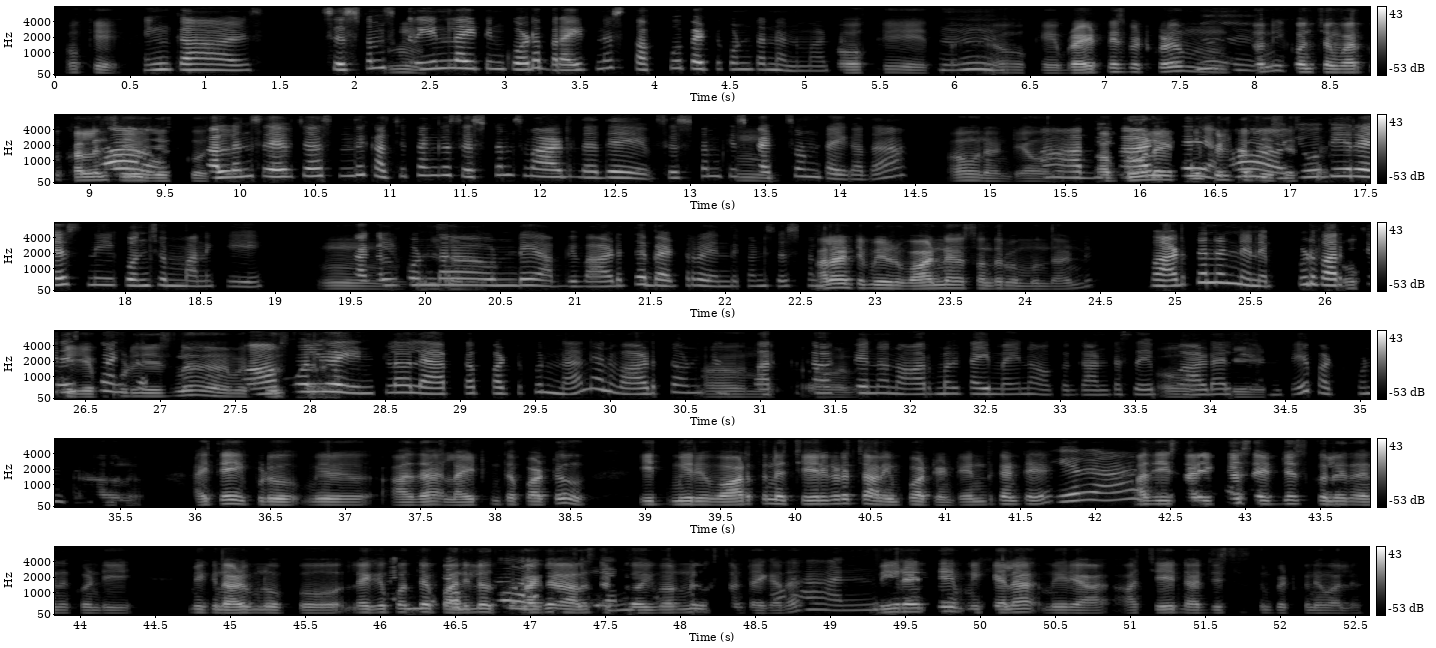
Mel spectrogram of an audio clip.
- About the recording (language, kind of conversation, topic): Telugu, podcast, మీ ఇంట్లో పనికి సరిపోయే స్థలాన్ని మీరు శ్రద్ధగా ఎలా సర్దుబాటు చేసుకుంటారు?
- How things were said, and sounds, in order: in English: "సిస్టమ్ స్క్రీన్ లైటింగ్"; in English: "బ్రైట్నెస్"; static; in English: "బ్రైట్నెస్"; in English: "సేవ్"; in English: "సేవ్"; in English: "సిస్టమ్స్"; in English: "సిస్టమ్‌కి స్పెక్ట్స్"; other background noise; in English: "బ్లూ లైట్‌ని ఫిల్టర్"; in English: "యువీ రేస్‌ని"; in English: "బెటర్"; in English: "సిస్టమ్"; in English: "వర్క్"; in English: "ల్యాప్టాప్"; in English: "వర్క్"; in English: "నార్మల్ టైమ్"; in English: "లైటింగ్‌తో"; in English: "చైర్"; in English: "ఇంపార్టెంట్"; in English: "సెట్"; background speech; in English: "చైర్‌ని అడ్జస్ట్"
